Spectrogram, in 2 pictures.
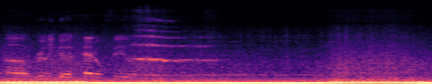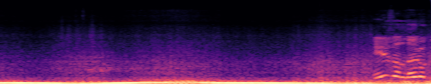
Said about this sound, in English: There's a little bit of drone from the exhaust.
